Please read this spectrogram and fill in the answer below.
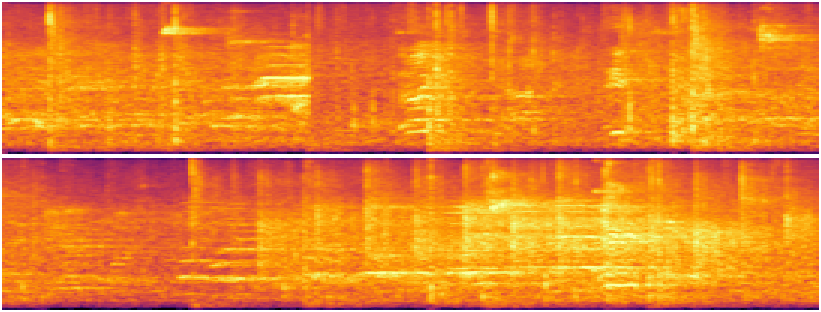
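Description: Indoor futsal play in a gymnasium: the ball thudding off feet and the hardwood floor several times, sneakers squeaking briefly on the boards, and players and onlookers calling out over the echoing hall.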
